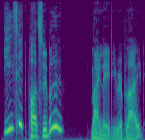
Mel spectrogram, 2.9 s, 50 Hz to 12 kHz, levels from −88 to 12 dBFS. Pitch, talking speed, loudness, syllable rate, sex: 175 Hz, 125 wpm, -19 LUFS, 5.1 syllables/s, male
